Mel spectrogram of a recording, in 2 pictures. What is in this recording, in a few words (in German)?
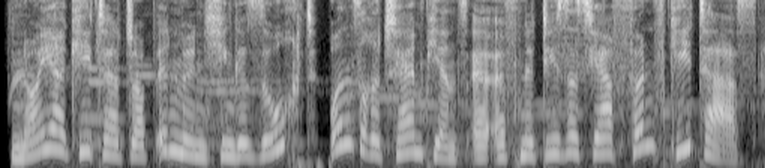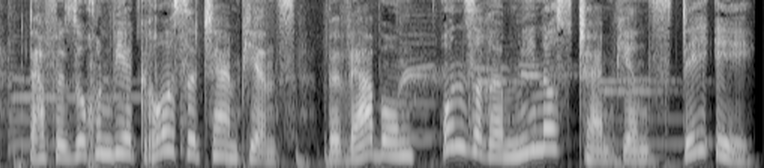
Funkspot; Unsere Champions GmbH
